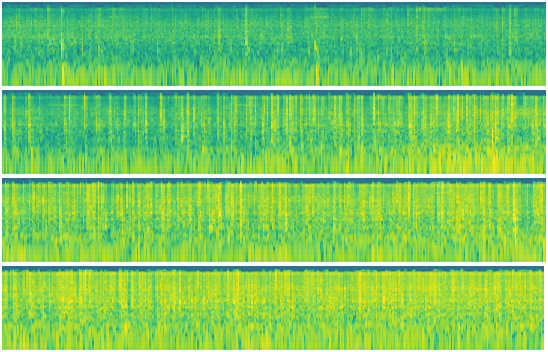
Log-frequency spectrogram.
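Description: Rain falling on the roof and windshield of a Honda CR-V, heard from inside the cabin as a dense patter of drops that gets louder after about twelve seconds. A few louder single taps stand out.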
